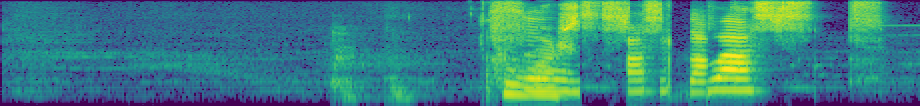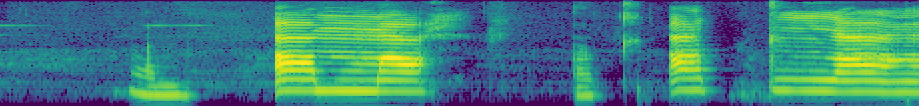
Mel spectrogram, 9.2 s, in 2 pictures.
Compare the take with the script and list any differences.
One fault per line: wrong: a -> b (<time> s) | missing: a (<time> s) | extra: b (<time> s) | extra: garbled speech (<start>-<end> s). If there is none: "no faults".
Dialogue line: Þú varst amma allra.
extra: garbled speech (2.9-3.5 s)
